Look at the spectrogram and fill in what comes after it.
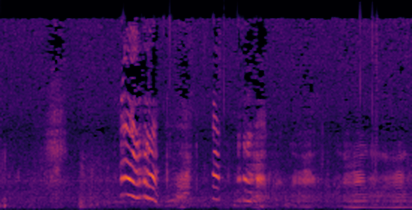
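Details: Diego the alpaca, protesting about sharing, gives a loud wavering screech that trembles up and down for about a third of a second, followed by softer, shorter cries and a low steady hum in the background.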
